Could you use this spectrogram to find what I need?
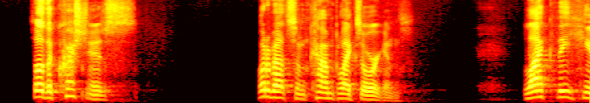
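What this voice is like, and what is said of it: Usual voice. Nothing is said of it.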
